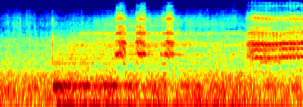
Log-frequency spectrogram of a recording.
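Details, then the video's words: Pet Amazon parrot on a car commute making noise in the wind: three short nasal squawks in a row, then a longer harsh call at the end, under loud engine and wind rumble. "the Parrot riding in car, making noise in the wind"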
